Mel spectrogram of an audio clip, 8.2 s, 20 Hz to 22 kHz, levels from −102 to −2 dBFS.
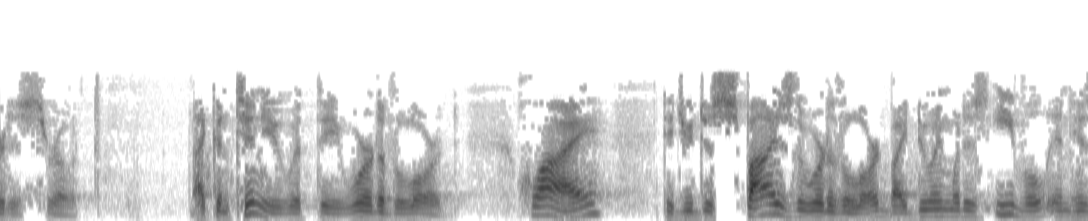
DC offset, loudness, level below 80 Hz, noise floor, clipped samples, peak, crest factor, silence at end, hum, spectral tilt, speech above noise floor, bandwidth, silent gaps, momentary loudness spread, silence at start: under 0.1%; -37 LUFS; -80 dBFS; -76 dBFS; under 0.1%; -14 dBFS; 24 dB; 0 s; none; -3 dB/octave; 39 dB; 5.8 kHz; none; 15 LU; 0 s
